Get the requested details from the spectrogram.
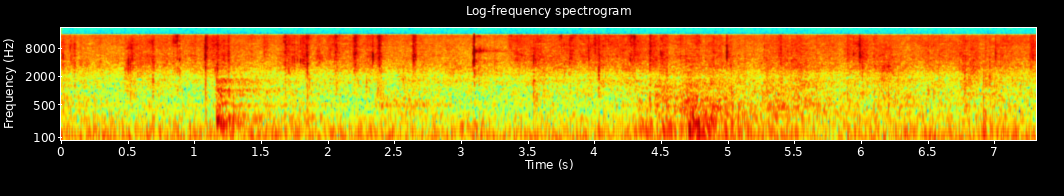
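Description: Footsteps pass by across a hard floor.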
